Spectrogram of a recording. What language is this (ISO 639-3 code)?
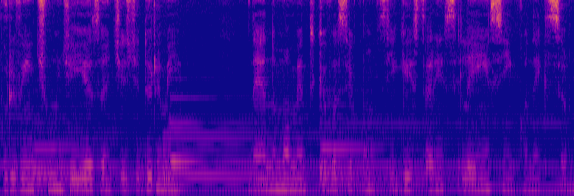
por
